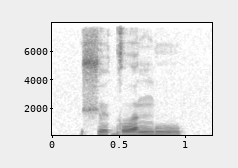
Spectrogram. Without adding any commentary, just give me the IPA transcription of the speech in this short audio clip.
ʃ ø ɡ o ɐ̯ ŋ u

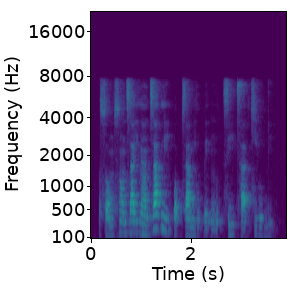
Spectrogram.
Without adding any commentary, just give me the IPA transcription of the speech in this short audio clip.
s ɔ˧ m s ɔ̃˦ d͡z a˦ j l ã˧ d͡z a˦ ʔ l i˧ p ɔ˨ p̚ s a˧ m j u˨˩ p e˨ ʔ ŋ u˨ t̚ s i˦ t̪ʰ a˨ ʔ t͡ɕ j u˧ b i˨ k̚

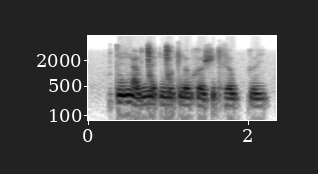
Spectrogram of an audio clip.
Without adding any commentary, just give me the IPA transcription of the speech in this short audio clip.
t ũ ŋ a w ŋ͡ǀ ɛ t ŋ͡ǀ ɔ̃ t ŋ œ u̯ x œ ʃ ə̃ t z œ w kː ø i̯

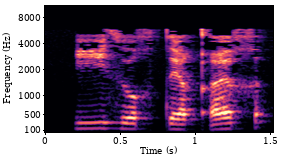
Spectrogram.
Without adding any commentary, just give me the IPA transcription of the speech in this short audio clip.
i z u χ t ɛ qʼ ɛ χ

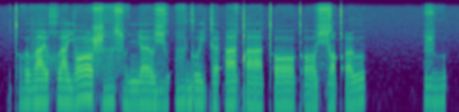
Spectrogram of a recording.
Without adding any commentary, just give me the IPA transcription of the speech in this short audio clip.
tʼ ɔ̤ ʊ̯ v a ɪ̯ χʷ aː j ɔː ʂ a̤ ɬ ɔ̤ ɲ ɜː ʊ̯ ʑ ṳ ʔ a̤ ɡ uː j k ɜ ʔ a ǃ aː tʼ ɔː kʼ ɔː ɕ ɔ qʼ uː | ɮ ṳ

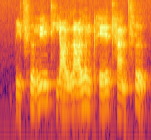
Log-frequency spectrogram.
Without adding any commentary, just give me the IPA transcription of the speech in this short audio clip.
p i˨˩ t͡sʰ ɹ̩˥˩ n̪ y˥ n t̪ʰ j ɑ˨˩ ʊ̯ l ɑ˧˥ ʊ̯ l ɤ˧ ŋ pʰ e˧˥ ɪ̯ t̪ʰ a˨˩ n t͡sʰ ɹ̩˥˩

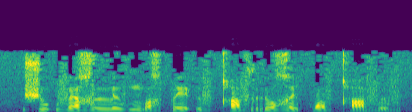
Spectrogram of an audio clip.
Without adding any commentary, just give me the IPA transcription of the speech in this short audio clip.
ʃ u˦ ʔ v ɛ˨ ʁ lː ɨ˦ v ŋʷ ɘ˨ ʁ p e˦˨ ʔ ɨ˨ v qʰ ɐ˦ v r u˦ ʁ i˨˦ p ɔ˦ v qʰ a˨ v ɘ˨ v

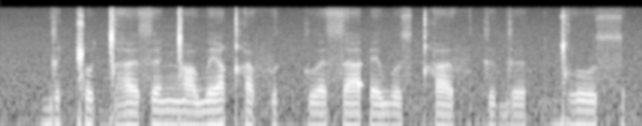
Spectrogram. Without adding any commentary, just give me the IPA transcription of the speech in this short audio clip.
ɡ ə ǁ o ɡ͡ǀ a ɐ̯ s ɜ ŋ͡ǀ ɑ w ɛ qʰ ə f ə kː o ɐ̯ s a ʔ ɛ w o s qʰ ɜ f ə k ə ɡ ə | ɡ͡ǀ o s

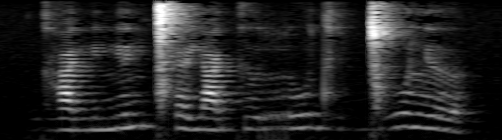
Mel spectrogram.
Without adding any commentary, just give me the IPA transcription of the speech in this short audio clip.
ɡʱ a nʲ ɘ nʲ ɘ nʲ ǀʰ ɛ j a kʲ u r u dʱ i ɡ͡ǀ u lʲ ə

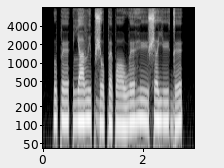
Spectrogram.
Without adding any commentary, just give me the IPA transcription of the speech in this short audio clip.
u˧ p ø˧ | ʎ a˧ β i˧ p ʒ o˨ p œ˨ p ɔː˨ w ø˧ ɦ yː˦˨ ʃ ə˦ j yː˧ ɡ ø˨˦

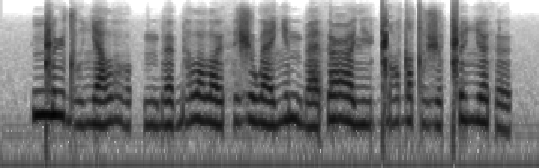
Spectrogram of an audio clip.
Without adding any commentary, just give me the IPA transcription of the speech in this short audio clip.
ŋ͡ǁ ʉ d o̤ ʎ æ lˠ o̤ | m b œ b e̤ lˠ ʉ lˠ ø θ e̤ ʒ ɵ w æ ʎ e m b æ θ ɵ ʕ œ lʲ ʉ ɡ͡ǁ ɵ dˤ ʉ t o̤ ʒ ɵ ǁ ø ʎ œ θ ɵ

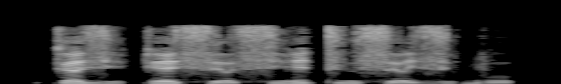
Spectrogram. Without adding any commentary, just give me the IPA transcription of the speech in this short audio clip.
k ɛ˥ zʲ e̤˩ k e˥ sʲ ɤ˩ sʲ e̤˥ i̯ tʲ ṳ˥ sʲ ɔ˩ i̯ zʲ o̤˥ b u˩

